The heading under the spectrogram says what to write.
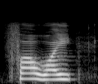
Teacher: वई या पे जज़म और उसके पहले ज़बर यालीन है, नरमी से जल्द अदा करेंगे।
